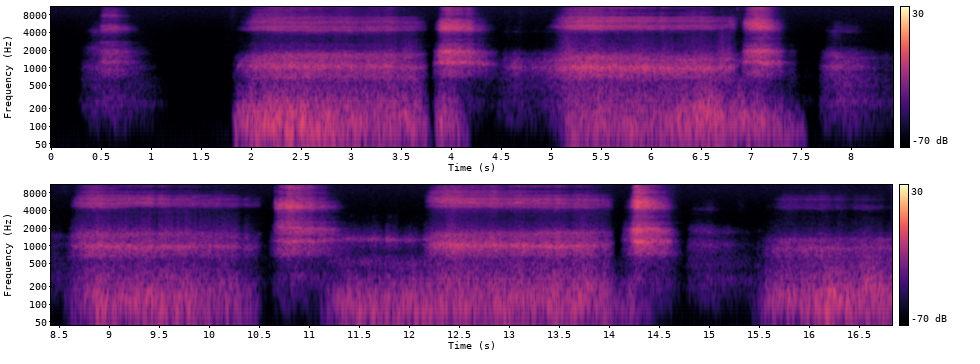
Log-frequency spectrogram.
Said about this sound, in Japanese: こうしてお耳にふーってしている間にわかるから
